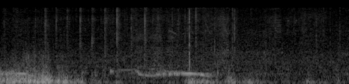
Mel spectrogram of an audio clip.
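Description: Pigeons coo softly nearby, a couple of low rolling calls over faint outdoor background noise.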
